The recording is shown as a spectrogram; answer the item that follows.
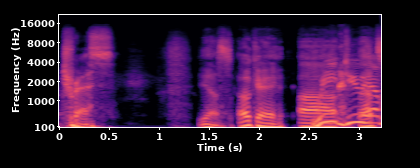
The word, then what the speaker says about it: Tres: So yeah, it's Broggi, Biggie, and Trey, but Tress.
